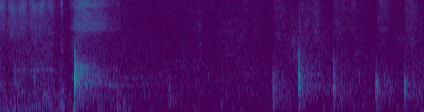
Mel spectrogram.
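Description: Writing on a board in a classroom: one sharper tap followed by a few faint scratchy strokes and ticks, quiet and with no talk.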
